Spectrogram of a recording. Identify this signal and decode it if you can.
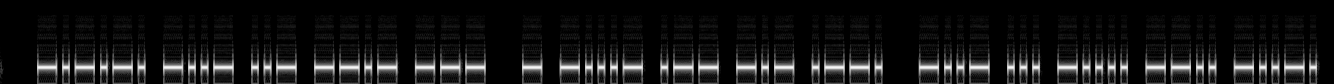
Morse code, heard as a keyed tone, about 19 wpm, 800 Hz. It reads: ;XUQO T<BT>WKP XS6Z/
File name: morse mp3 / revision14-vitesse 18 mots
